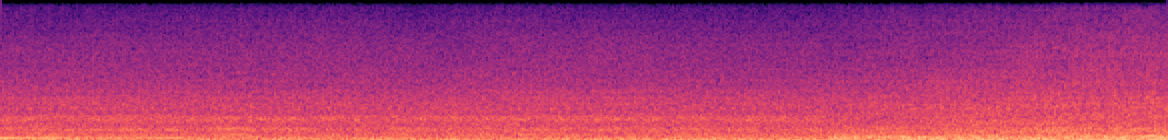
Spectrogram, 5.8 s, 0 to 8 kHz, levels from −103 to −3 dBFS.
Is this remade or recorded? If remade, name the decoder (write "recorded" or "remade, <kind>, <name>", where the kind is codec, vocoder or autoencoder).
remade, autoencoder, DAC-VAE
